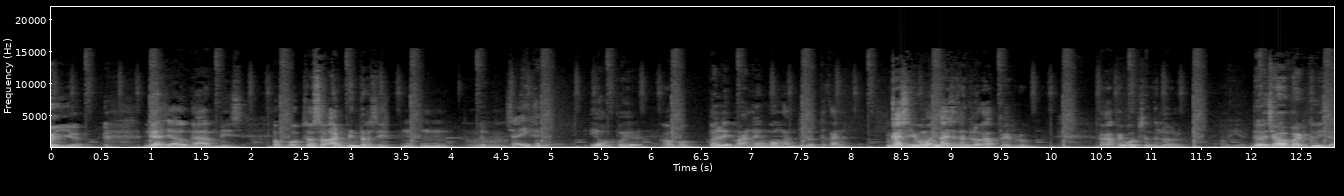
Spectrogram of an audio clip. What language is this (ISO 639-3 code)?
ind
